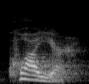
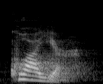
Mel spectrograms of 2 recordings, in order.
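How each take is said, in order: First: It starts like the word 'quiet'. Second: The same.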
